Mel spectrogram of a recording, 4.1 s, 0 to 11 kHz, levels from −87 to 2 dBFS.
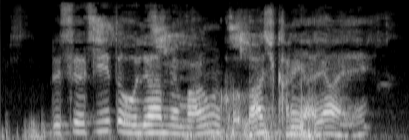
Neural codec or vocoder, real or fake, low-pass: codec, 16 kHz in and 24 kHz out, 2.2 kbps, FireRedTTS-2 codec; fake; 9.9 kHz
